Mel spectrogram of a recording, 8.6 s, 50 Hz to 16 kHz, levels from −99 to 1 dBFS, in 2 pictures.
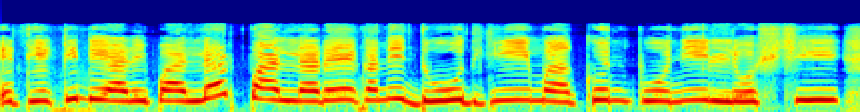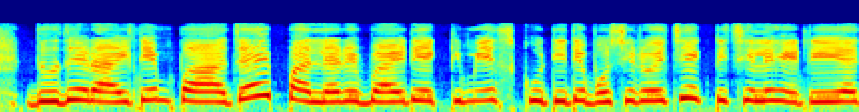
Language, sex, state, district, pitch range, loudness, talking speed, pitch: Bengali, female, West Bengal, Jalpaiguri, 330-360 Hz, -11 LUFS, 195 wpm, 340 Hz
